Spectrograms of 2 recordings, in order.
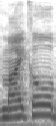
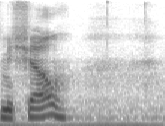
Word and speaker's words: Michel: read that already um Trudeau's brother was named Michael but my parents said it's pronounced Michelle but that's the girl version of Michael it's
